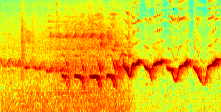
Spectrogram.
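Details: Black-throated laughingthrush, caged, singing with tail dancing to stimulate other birds: a flat whistle with soft dipping notes, then loud rhythmic undulating whistles rising and falling roughly twice a second.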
